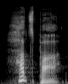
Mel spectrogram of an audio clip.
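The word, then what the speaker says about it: chutzpah: again that's C h UT z 2z pah pronounced hutzpah the definition is audacity or impudence synonyms are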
